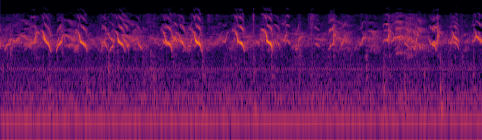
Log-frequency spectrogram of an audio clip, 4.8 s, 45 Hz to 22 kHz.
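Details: Freshly hatched Cream Legbar, Australorp and Ayam Cemani chicks, 07.02.2023, one chick standing out with clear, high downward peeps about twice a second above a softer chorus and a low hum.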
